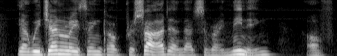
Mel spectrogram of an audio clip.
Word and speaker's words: prasada: those who attend Mangalarti, sing chaturvidha Sri Bhagavat prasado, but it should be actually chaturvidha Sri Bhagavat Prasada. Look in the songbook and see how it should be pronounced.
